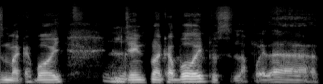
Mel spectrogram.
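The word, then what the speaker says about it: McAvoy: Cómo se llama macabo Siempre le digo mboy pero es macabo James macabo pues la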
